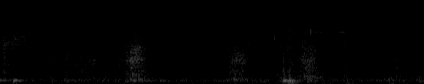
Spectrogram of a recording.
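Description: The lid of a padded case is lifted open with a soft thump.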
